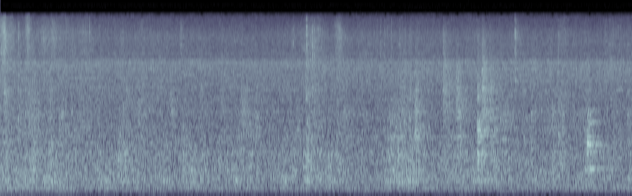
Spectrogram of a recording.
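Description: Steady hiss of hot water in a canning pot as a glass jar is lifted out with jar tongs, with a few faint clinks of metal tongs on glass.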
